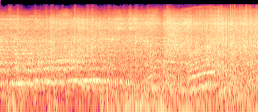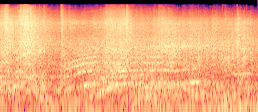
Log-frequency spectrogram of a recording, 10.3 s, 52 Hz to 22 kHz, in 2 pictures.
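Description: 2000cc-class racing car engines revving hard in a demo run. The engine pitch holds high, then drops and climbs again several times, with tyre noise as the cars slide.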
